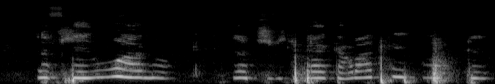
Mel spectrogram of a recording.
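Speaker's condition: Cerebral palsy; lesion less severe than others, physical effects, falls, hip surgery for dislocated hip; ongoing music therapy, hospitalization not frequent; music therapy to develop communication and singing, possibly speech balance, singing recorded by music therapist

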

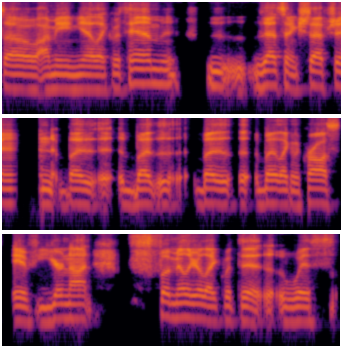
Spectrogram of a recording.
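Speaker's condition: Stutter; acquired stutter from brain contusion around age 12, temporary epilepsy resolved, contusion not fully healed; stutter flaring during this recording; stutter worse than usual tonight, restarts phrase after disfluency; repeated words

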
